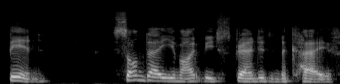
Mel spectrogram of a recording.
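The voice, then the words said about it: Poor put-on Australian accent. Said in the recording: “he has an Australian accent... My accent is terrible”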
